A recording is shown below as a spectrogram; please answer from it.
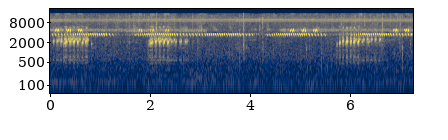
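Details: [1, 'likely', 'croaking calls', 'Frogs calling in the rain in rice paddies: three loud, rattling, pulsed croaks of under a second each, about two to three seconds apart, over steady rain hiss and a continuous high insect trill with soft ticking pulses.']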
